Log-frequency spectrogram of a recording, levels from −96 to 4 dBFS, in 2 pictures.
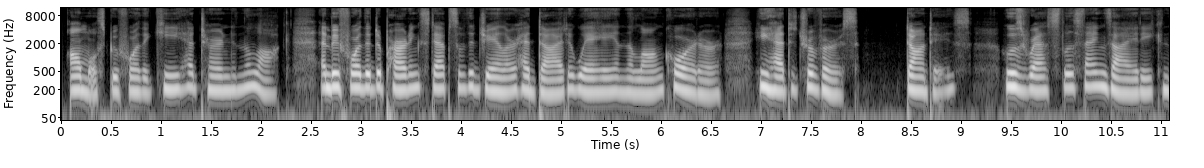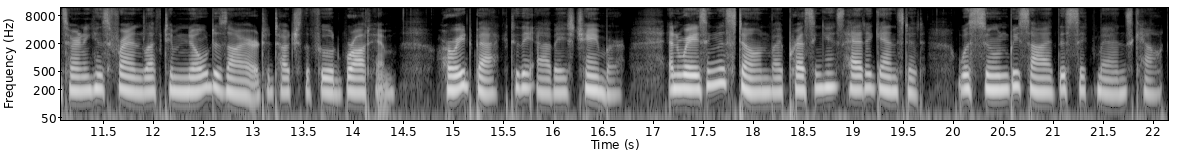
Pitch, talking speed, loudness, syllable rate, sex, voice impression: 190 Hz, 185 wpm, -20 LUFS, 5.2 syllables/s, female, very feminine, slightly adult-like, slightly thin, slightly relaxed, slightly powerful, slightly bright, soft, clear, fluent, very cute, slightly cool, very intellectual, refreshing, sincere, very calm, very friendly, very reassuring, unique, very elegant, slightly wild, very sweet, lively, very kind, slightly modest, slightly light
